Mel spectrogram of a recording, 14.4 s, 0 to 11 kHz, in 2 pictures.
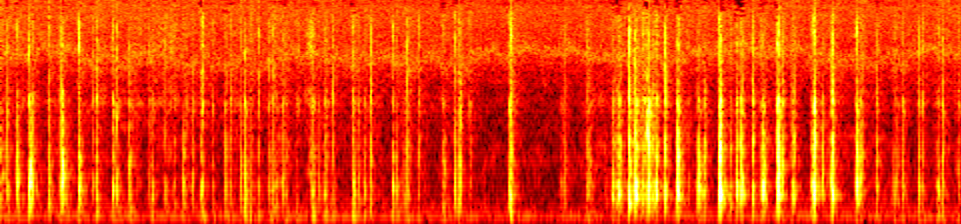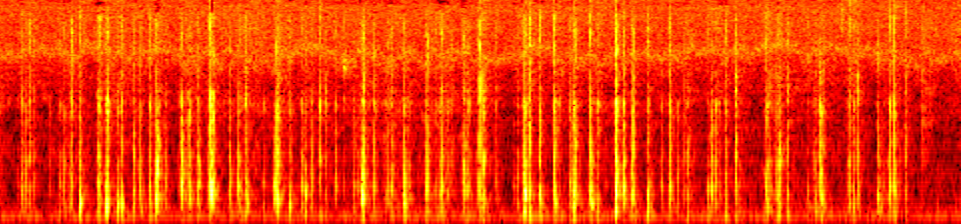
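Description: A clear plastic CD spindle case with discs inside has its hollow lid tapped and scratched with fingertips and nails. Dense, rapid, dry clicks and taps with very short ring sit mostly in the midrange around 400 Hz, mixed with faint scratchy texture. A louder burst of tapping comes near the five-second mark.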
